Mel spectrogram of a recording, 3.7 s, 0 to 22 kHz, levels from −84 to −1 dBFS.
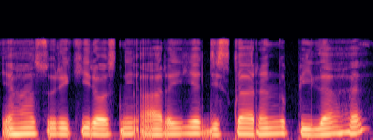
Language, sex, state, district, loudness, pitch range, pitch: Hindi, male, Jharkhand, Ranchi, -14 LUFS, 125-140 Hz, 130 Hz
